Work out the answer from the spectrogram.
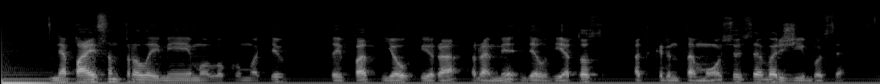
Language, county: Lithuanian, Telšiai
